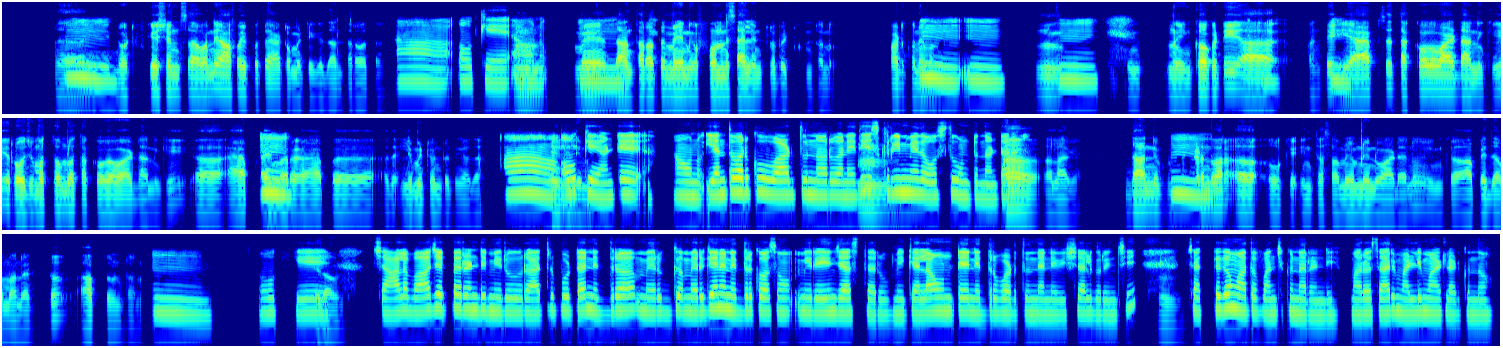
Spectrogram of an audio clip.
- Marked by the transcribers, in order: in English: "నోటిఫికేషన్స్"; in English: "ఆఫ్"; in English: "ఆటోమేటిక్‌గా"; in English: "మెయిన్‌గా"; in English: "సైలెంట్‌లో"; in English: "యాప్స్"; in English: "యాప్ టైమర్, యాప్"; in English: "లిమిట్"; tapping; in English: "డైలీ లిమిట్"; in English: "స్క్రీన్"
- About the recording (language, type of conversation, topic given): Telugu, podcast, రాత్రి బాగా నిద్రపోవడానికి మీకు ఎలాంటి వెలుతురు మరియు శబ్ద వాతావరణం ఇష్టం?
